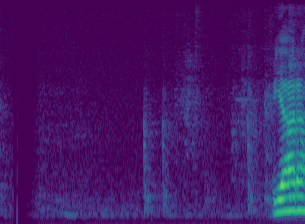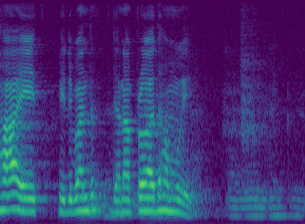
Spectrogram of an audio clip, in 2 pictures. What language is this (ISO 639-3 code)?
sin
